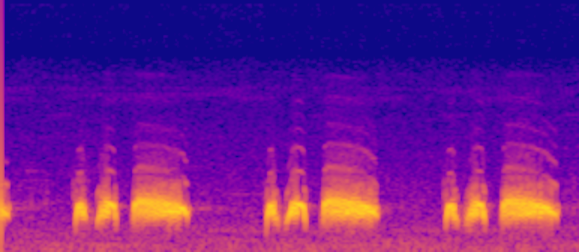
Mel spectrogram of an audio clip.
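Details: Decoy-stimulating cooing of a spotted dove: two quick coos then one long, even coo, the three-part phrase repeated about every one and a half seconds.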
